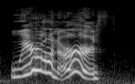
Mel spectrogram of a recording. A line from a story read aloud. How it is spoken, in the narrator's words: she sputtered out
